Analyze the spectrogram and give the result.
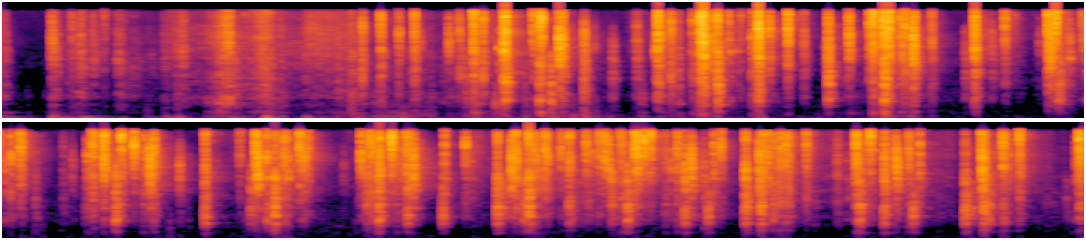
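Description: An empty clear plastic cookie tray is held in both hands and swung to one side while fingers squeeze and tap it, making it crinkle. Dense bursts of bright, crackling crinkles come in quick, dry clusters with short pauses between them, with almost no low end.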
